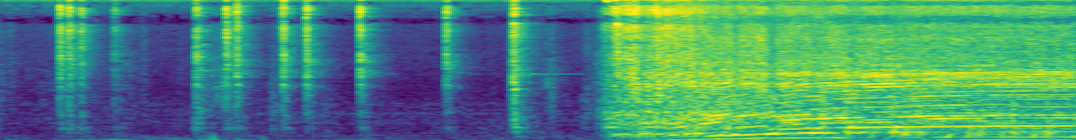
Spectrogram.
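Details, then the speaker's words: Vintage two-stroke outboard (restored then repaired), Tuesday start: five pulls and five primes failed, three more primes, then started first crank; quick rattling cranking clicks, catches at once and revs up smoothly, clean start. "I primed it three more times. started up first crank."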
